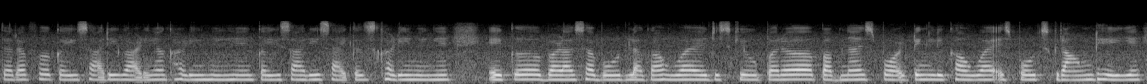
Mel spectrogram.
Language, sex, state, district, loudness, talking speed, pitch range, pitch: Hindi, female, West Bengal, Malda, -15 LUFS, 160 wpm, 215-225 Hz, 220 Hz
